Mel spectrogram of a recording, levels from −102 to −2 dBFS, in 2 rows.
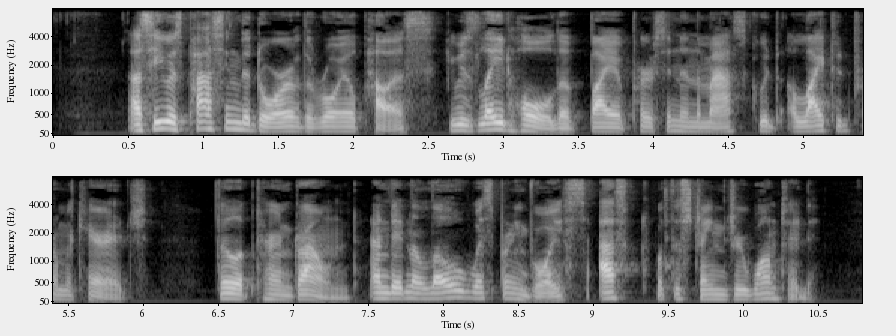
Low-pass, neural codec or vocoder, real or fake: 7.2 kHz; none; real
